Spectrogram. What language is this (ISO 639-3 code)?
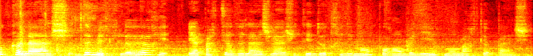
fra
